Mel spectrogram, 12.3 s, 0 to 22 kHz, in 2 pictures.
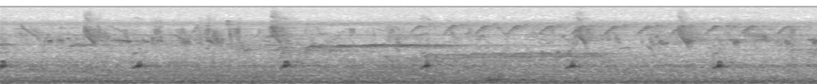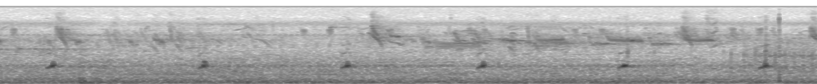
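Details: A coppersmith barbet, recorded 12 January 2014, repeats a hollow, metallic tuk about once a second, steady and unhurried, while other small birds chirp and twitter higher up.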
